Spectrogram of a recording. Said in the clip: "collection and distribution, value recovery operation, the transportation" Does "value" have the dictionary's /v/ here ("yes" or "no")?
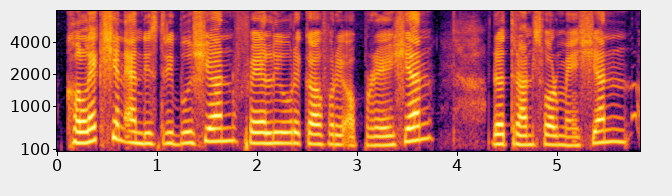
no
